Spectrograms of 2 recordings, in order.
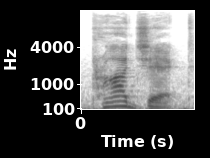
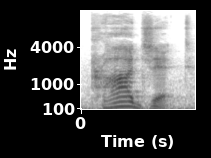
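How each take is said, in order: First: The stress is on the first syllable. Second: The same.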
